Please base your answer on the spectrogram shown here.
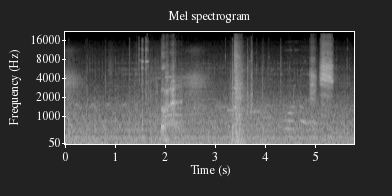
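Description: A door opens in the Max Payne 3 video game, heard as a few soft thuds and clunks spread across the moment over a low ambient game backdrop, with no clear voices.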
